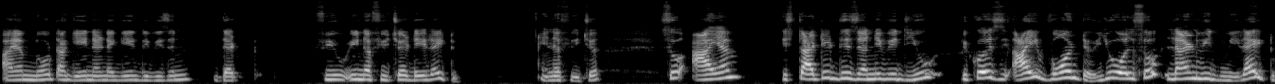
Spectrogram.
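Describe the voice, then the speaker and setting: A woman with an Indian accent, a Hindi native speaker, talking casually in halting learner English mixed with Hindi. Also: on the high side, no room sound. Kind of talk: casual vlog.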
